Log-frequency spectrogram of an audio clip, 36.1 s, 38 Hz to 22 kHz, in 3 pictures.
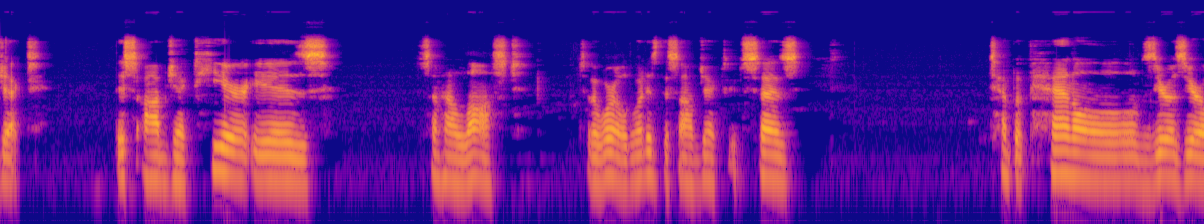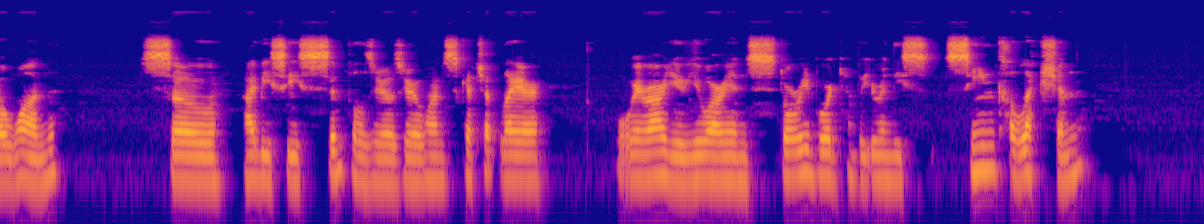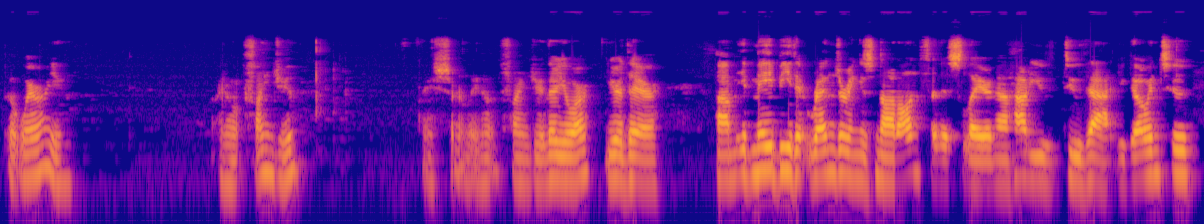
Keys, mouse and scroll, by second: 0.7 middle click, 2.3 click, 4.5-4.8 scroll down 3, 4.8-5.3 scroll up 6, 5.3-6.2 scroll down 6, 6.2-6.8 scroll up 2, 6.8-8.3 scroll down 1, 8.3 scroll down 2, 12.2-13.6 scroll up 1, 13.6-15.2 scroll down 1, 17.9-18.5 scroll up 2, 18.5-19.9 scroll up 3, 19.9-21.0 scroll down 1, 25.1-26.3 scroll up 2, 27.9-31.1 scroll down 7, 31.1 KP_Decimal.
